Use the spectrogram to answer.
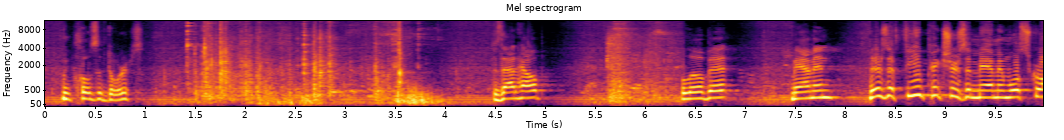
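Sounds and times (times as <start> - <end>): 
speech: 0.2 - 1.7, 4.5 - 5.1, 6.4 - 9.9
doors rattling and knocking as they are shut: 1.5 - 3.7.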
